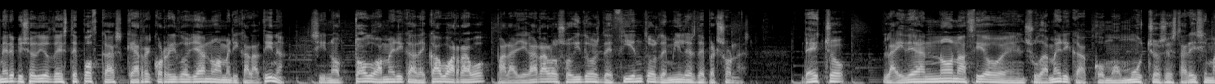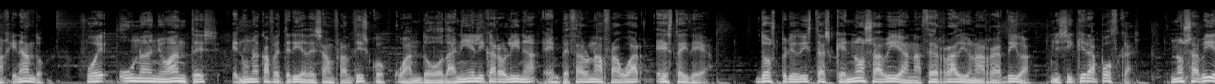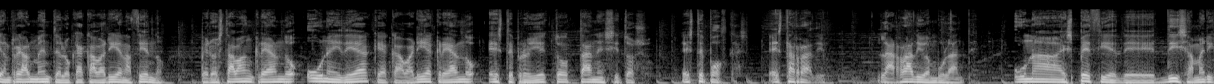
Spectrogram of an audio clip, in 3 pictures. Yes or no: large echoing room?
no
